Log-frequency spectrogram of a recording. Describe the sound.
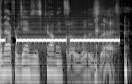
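A steady high-pitched censor bleep tone sounds in two long stretches, laid over a man's ongoing speech, with a brief gap between them; the bleep is loud and continuous, masking the talking underneath.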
